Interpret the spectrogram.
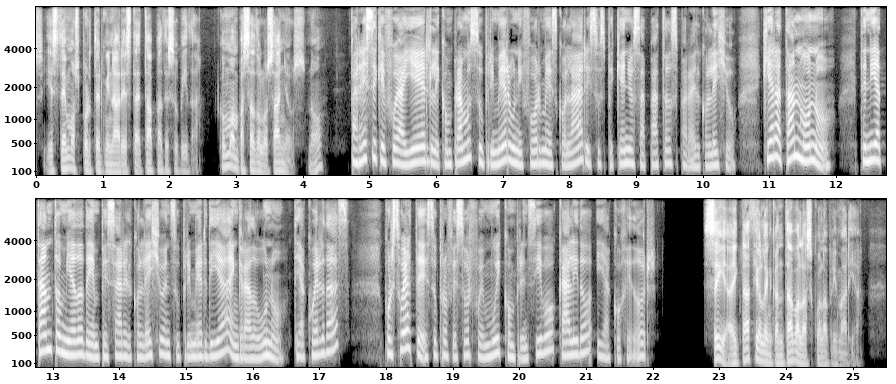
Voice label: Spanish audio stimulus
